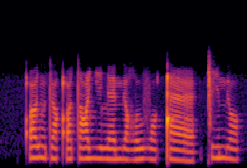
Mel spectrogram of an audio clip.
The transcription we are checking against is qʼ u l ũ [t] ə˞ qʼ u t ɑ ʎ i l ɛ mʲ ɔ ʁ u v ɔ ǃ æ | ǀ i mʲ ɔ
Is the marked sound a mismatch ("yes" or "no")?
no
